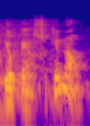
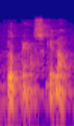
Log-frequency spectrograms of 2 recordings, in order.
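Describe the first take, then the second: First: Said in the usual way. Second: Whispered repeat, no voice; the same words said again as a soft whispered echo. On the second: Real, not acted. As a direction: breathe it as an aside to yourself. Repeats own answer, then whispers.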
